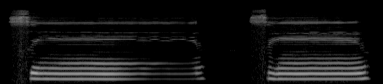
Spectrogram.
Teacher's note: اب سمجھیں، سواد میں تفخیم ہے یعنی موٹاپا، زا میں جہر ہے یعنی کہ تھوڑی سختی، اور سین میں ہمس ہے یعنی سانس کی آواز باہر نکلتی ہے،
